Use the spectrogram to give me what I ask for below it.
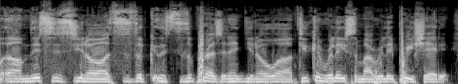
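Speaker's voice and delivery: low, hesitant phone-call imitation; Donald Trump. Imagined president phoning prime minister for a release, low mock-polite request. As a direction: imitate a president haltingly asking a favor, pitched well down. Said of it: "I can imagine Trump giving a call".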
